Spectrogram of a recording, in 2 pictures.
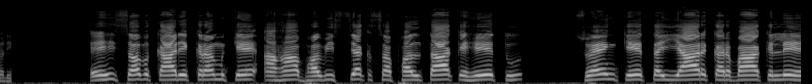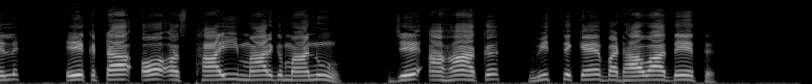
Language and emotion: Maithili, neutral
